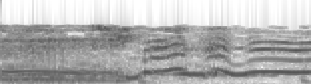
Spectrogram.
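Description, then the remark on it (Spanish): A voice imitates an exaggerated, melodramatic crying wail, a loud, drawn-out moaning sob that bends in pitch, rising and falling in wavering swoops. “hay gente que llora y nadie... allí a la criolla, o sea, porque sin cuidar la expresividad, sin controlarse, y por ahí tienen un llanto ridículo.”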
